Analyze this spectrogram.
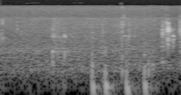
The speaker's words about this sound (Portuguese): Da hora caiu mais água na minha bochecha do que na minha boca.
